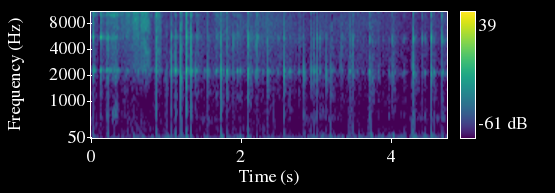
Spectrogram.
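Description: Fingernails rapidly tap and scratch a small frosted glass votive holder with a wax candle inside. The result is a dense run of quick, dry clicks and scrapes with a bright glassy tick and almost no ring after each hit.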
